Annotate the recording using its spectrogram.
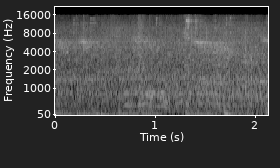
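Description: Indistinct background voices of people talking, over a haze of outdoor street noise with a low steady hum underneath.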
